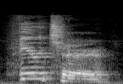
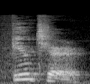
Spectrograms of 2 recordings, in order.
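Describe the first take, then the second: First: The pitch drops flat on the second syllable. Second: The pitch rises again on the second syllable. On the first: The speaker calls it wrong. "그냥 자연스럽게 뚝 떨어지면" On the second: The speaker calls it right. "떨어뜨리지 말고 한 번 더 올라와야"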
